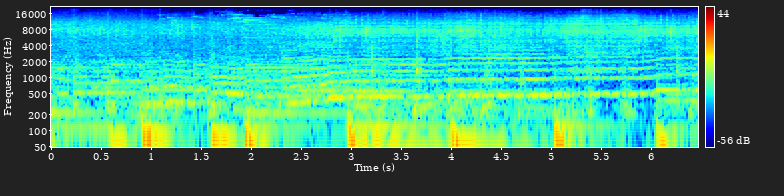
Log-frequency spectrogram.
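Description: A thick beef fillet sears in a preheated hot pan, with a steady sizzle and fry crackle running throughout, close up and continuous, while background music plays and nobody speaks.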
